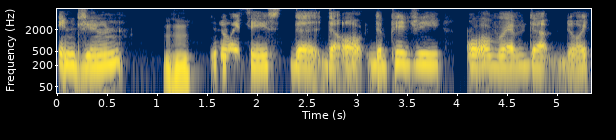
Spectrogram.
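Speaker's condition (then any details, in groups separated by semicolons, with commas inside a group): Spinal muscular atrophy type 2; from birth, slightly progressive since 20s, arms less mobile, power chair from 12, sensation unaffected; on oral breakthrough medication strengthening motor neurons; hard time talking before medication, breathing, speaking, singing now stronger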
